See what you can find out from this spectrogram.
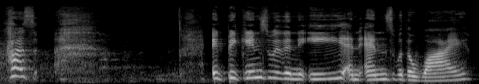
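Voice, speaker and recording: A woman playing a lively, teasing young wife. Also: a little high, a little hiss or hum. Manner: teasing, quick, animated. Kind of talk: audio play acting.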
